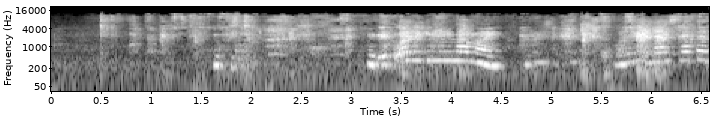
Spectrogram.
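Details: Haru, a pet Shih Tzu, whines while begging to be cuddled on 3/29/22: a drawn-out, tonal whimper that rises and falls, mid-clip, with several shorter whines around it and voices in a small indoor room.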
